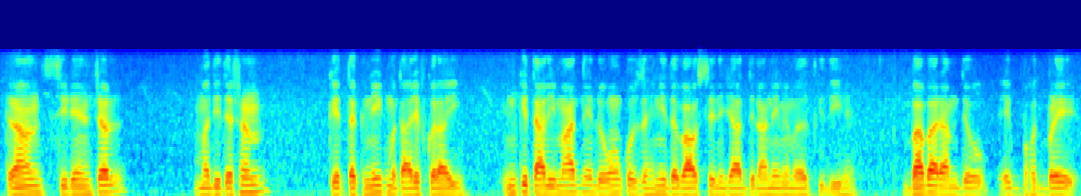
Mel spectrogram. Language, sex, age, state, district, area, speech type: Urdu, male, 18-30, Uttar Pradesh, Siddharthnagar, rural, spontaneous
